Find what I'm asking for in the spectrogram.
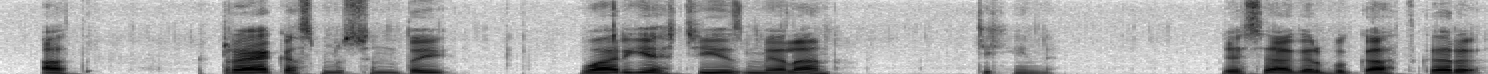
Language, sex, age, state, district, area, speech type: Kashmiri, male, 30-45, Jammu and Kashmir, Shopian, urban, spontaneous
